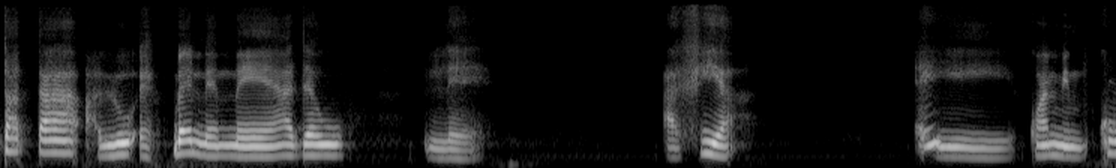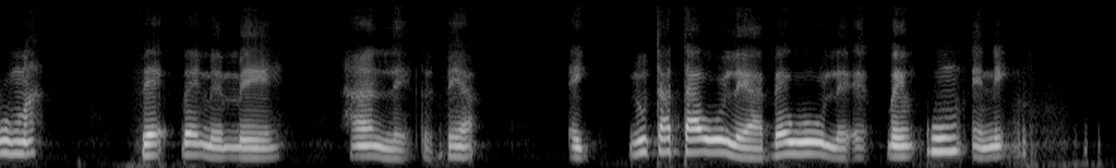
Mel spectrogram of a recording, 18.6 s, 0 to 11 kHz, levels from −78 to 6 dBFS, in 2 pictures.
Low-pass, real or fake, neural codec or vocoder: 9.9 kHz; fake; codec, 16 kHz in and 24 kHz out, 0.9 kbps, LongCat-Audio-Codec, four codebook decoder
